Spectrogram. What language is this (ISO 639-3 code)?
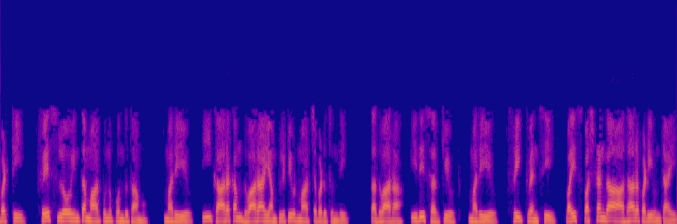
tel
